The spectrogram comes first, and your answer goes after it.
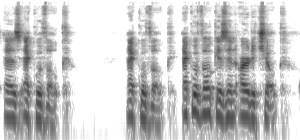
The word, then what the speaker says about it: equivoque: K on the end I say it as equivoque as in it sounds classy this way right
